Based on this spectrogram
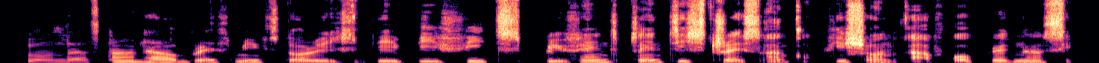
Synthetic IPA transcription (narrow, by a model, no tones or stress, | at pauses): tuɔ̃ndastãndhaʊbɹɛsmikstɔɹid͡ʒdedifitspɹivɛ̃ntplɛ̰̃ntʰistʰɹɛ̰sã̰nkʰɔ̃ɱfjuʃɔ̰̃na̰fɔ̰pʰɹɛɡ̚nãnsi̥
